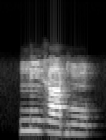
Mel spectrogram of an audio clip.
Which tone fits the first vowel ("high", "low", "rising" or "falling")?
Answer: high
